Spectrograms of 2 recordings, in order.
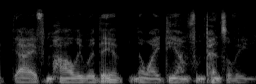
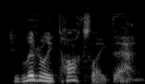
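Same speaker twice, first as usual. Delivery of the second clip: ordinary delivery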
